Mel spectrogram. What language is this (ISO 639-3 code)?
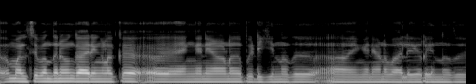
mal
